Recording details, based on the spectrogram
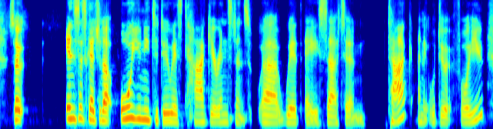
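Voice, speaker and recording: On a very clean recording with a silent background, a woman with a British accent speaks at medium pitch and a fairly quick pace, the sound dry and close with no echo. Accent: British (UK). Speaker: tech cloud cost livestream co-host. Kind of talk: live tech demo stream.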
